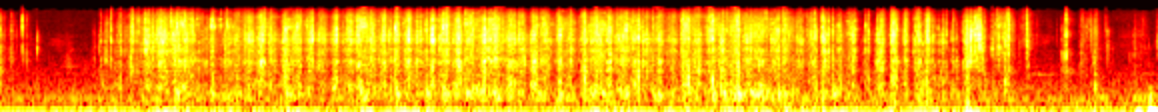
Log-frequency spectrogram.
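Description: Plastic toy bricks rattle and click as they are sorted.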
